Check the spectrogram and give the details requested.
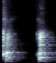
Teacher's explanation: And both of them are like voiceless, because you're putting your hand here, it's like ka, ka. You don't hear the vibration. And they are made by like releasing the air.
